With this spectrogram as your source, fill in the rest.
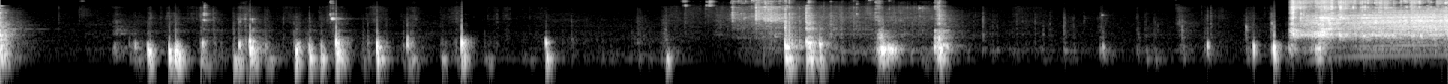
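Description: Plastic parts clatter and click as a blender cup is handled.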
